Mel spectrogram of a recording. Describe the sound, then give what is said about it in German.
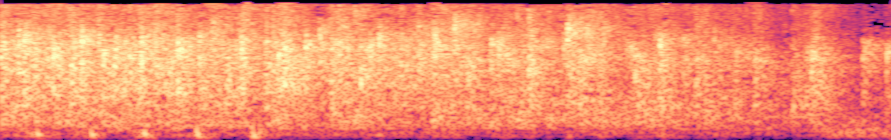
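Applause from a church audience welcoming online listeners: dense, steady clapping that stays at an even, fairly loud level throughout with no voices over it. “Give them a nice applause, those on the website.”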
